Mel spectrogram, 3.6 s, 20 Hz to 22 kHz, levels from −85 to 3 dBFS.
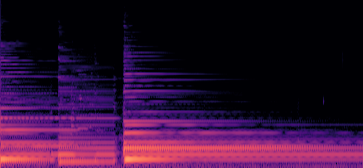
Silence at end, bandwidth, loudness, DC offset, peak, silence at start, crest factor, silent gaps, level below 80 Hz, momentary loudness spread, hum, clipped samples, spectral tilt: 0 s; 8.2 kHz; -29 LUFS; under 0.1%; -10 dBFS; 0 s; 18 dB; none; -58 dBFS; 14 LU; none; under 0.1%; -9 dB/octave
